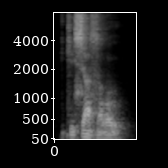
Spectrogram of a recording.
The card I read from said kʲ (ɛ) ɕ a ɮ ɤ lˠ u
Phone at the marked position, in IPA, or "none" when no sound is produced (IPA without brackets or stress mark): ɛ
